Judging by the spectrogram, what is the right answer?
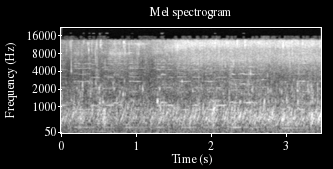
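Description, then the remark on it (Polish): Continuous bubbling, gurgling water from a cold underground river welling up to the surface at a salt spring, a steady, busy liquid churn with small pops throughout and no voices. “I ta woda, która bulgocze, to podwodna rzeka, która wypływa na powierzchnię i tworzą się takie bąbelki.”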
